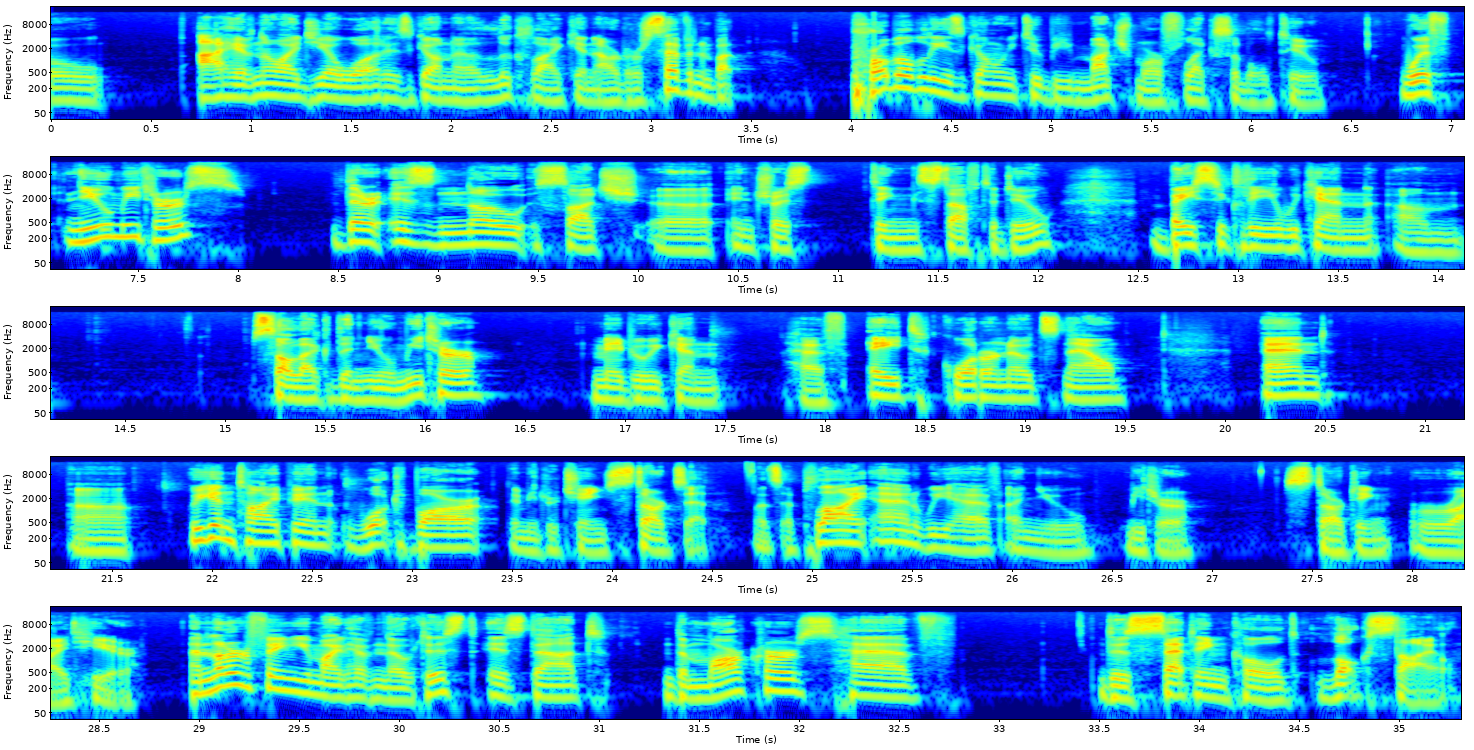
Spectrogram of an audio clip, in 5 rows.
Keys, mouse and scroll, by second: 8.8 click, 10.4 ctrl+click, 11.0 ctrl+click, 14.2 click, 14.7 click, 17.3 8, 21.2 click, 22.6 2, 24.4 click, 26.0 ctrl+scroll down 2, 28.6 ctrl+scroll up 2, 31.0 right click, 32.3 click.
